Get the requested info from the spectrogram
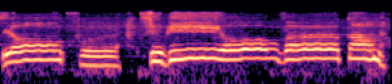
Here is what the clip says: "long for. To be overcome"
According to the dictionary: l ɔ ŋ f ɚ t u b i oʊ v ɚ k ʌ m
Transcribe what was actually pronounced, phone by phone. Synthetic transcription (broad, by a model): l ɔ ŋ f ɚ s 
